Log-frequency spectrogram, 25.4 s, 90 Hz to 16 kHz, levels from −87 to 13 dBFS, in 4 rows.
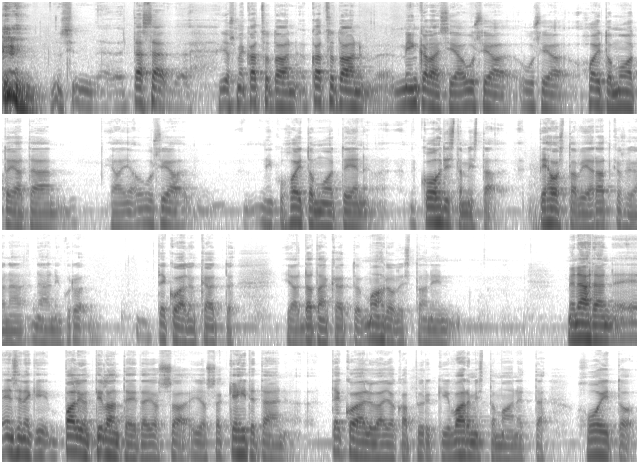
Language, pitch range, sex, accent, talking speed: Finnish, 100-120 Hz, male, native, 100 wpm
